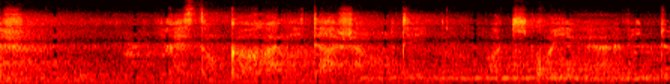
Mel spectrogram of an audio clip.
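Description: A person whispering, over a faint low steady hum that stops about three seconds in.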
